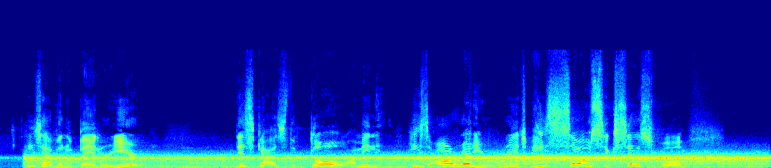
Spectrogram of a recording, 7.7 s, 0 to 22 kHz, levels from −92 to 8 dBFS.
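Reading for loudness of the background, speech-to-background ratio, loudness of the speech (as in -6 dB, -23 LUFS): -29.0 LUFS, -0.5 dB, -29.5 LUFS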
